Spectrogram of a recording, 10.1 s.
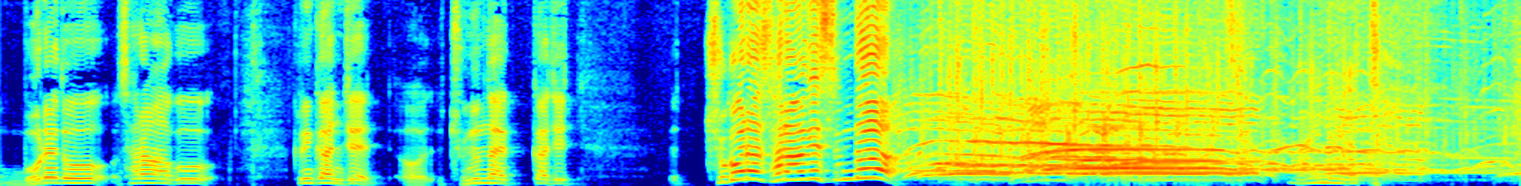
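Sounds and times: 
speech: 0.2 - 7.2, 8.6 - 9.4
wedding guests cheering: 5.8 - 10.1.

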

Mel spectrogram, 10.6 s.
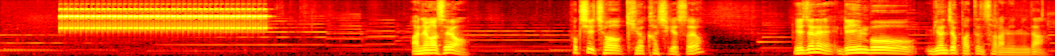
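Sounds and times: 
telephone ringing: 0.6 - 2.9
speech: 4.1 - 4.8, 5.7 - 7.1, 7.9 - 10.5.

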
